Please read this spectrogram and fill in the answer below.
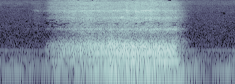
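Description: A single long, rough, rattling breath in through the nose and throat, rising and falling over about a second and a half: a snore.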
